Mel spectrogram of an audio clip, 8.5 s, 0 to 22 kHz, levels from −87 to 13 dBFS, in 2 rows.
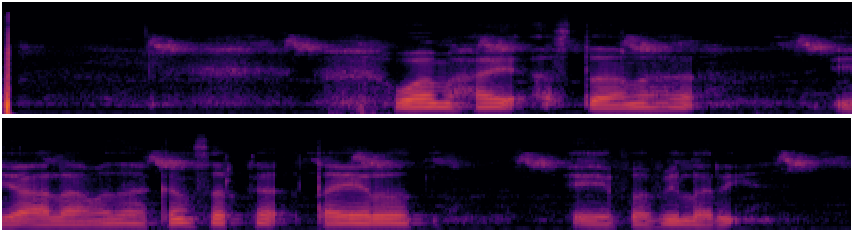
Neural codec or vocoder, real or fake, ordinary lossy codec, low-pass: none; real; none; 14.4 kHz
